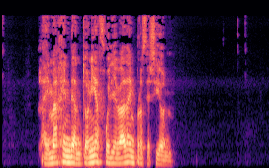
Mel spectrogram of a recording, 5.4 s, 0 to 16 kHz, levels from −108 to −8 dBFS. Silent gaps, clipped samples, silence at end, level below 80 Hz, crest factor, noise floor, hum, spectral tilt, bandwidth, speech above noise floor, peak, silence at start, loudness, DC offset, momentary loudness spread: none; under 0.1%; 1.95 s; -54 dBFS; 18 dB; -81 dBFS; none; -5 dB/octave; 11.5 kHz; 66 dB; -2 dBFS; 0.75 s; -16 LUFS; under 0.1%; 9 LU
